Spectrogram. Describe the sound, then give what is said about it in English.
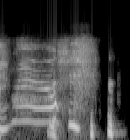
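A cat meows for attention: one drawn-out, wavering meow followed by a few shorter, softer mews and chirps, fairly faint overall. “Oh, there's a kitty. Oh, she wanted attention.”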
